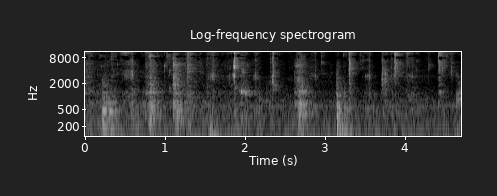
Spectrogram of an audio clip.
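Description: Close-miked chewing and mouth sounds of someone eating chicken: a string of short, irregular wet clicks, smacks and small crunches.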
